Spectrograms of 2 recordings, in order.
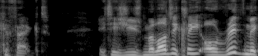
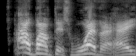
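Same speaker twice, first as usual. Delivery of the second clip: put-on loud, booming, belted Brooklyn accent; 9 dB louder than usual. Speaker retells meeting a toon cab called Benny, Benny the Cab Brooklyn accent. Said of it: "with his Brooklyn accent".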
